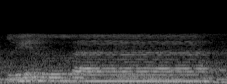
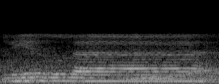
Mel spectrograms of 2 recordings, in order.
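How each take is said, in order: No difference in how they are said.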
